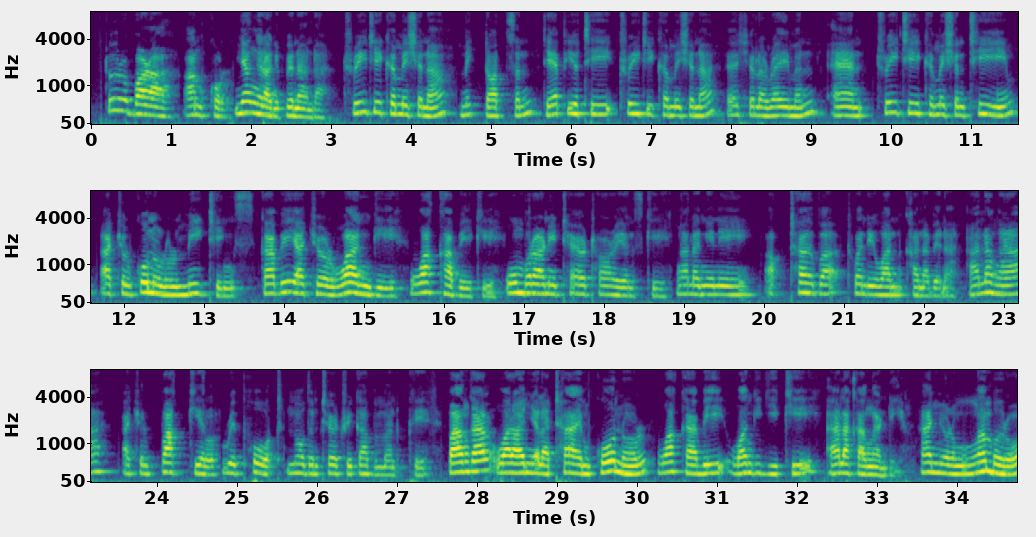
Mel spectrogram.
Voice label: Warumungu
